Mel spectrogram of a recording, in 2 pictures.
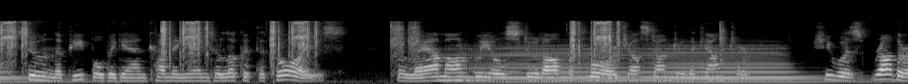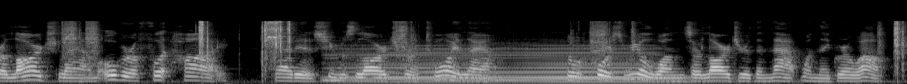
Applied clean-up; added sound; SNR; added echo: none; Bowed string instrument + Camera; 5 dB; none.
